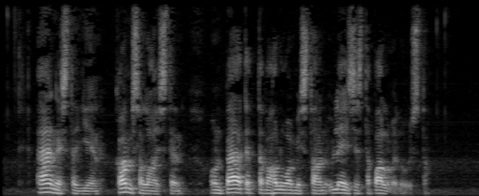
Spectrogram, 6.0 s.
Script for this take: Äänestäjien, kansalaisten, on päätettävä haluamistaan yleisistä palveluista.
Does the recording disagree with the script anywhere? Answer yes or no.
no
